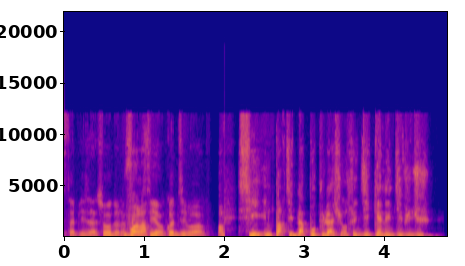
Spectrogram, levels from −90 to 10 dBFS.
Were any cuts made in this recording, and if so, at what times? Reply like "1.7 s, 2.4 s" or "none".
1.9 s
